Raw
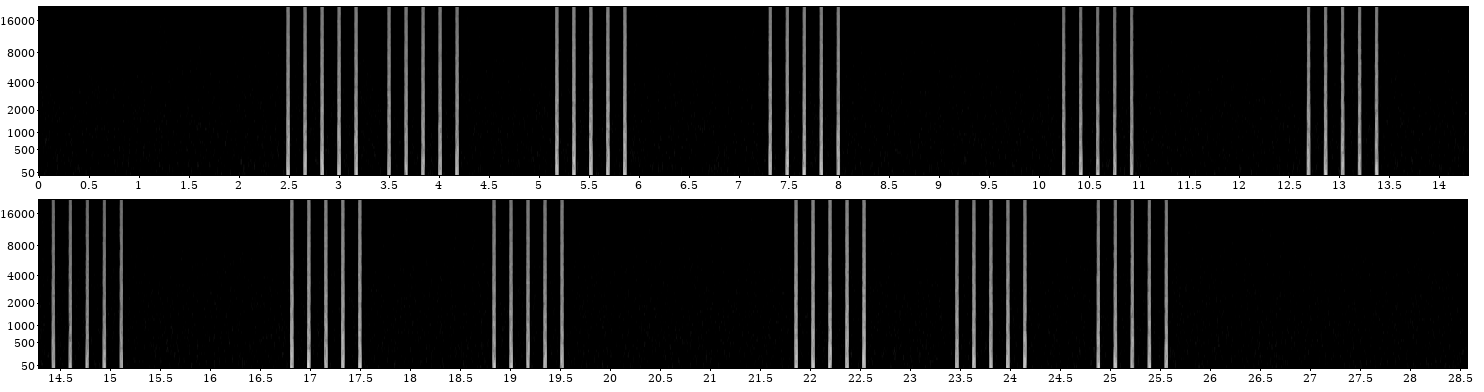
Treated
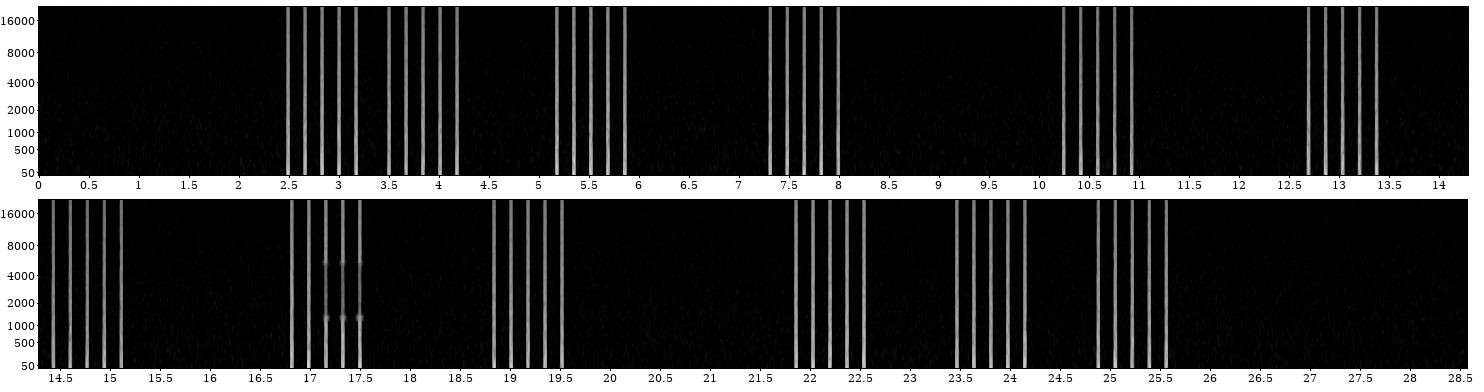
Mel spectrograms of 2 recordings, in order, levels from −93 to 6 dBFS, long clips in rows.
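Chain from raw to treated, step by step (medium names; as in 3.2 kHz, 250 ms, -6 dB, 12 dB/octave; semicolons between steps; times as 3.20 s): time-frequency box 17.08–17.65 s, 1.3–5.5 kHz -18 dB; trim +2 dB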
